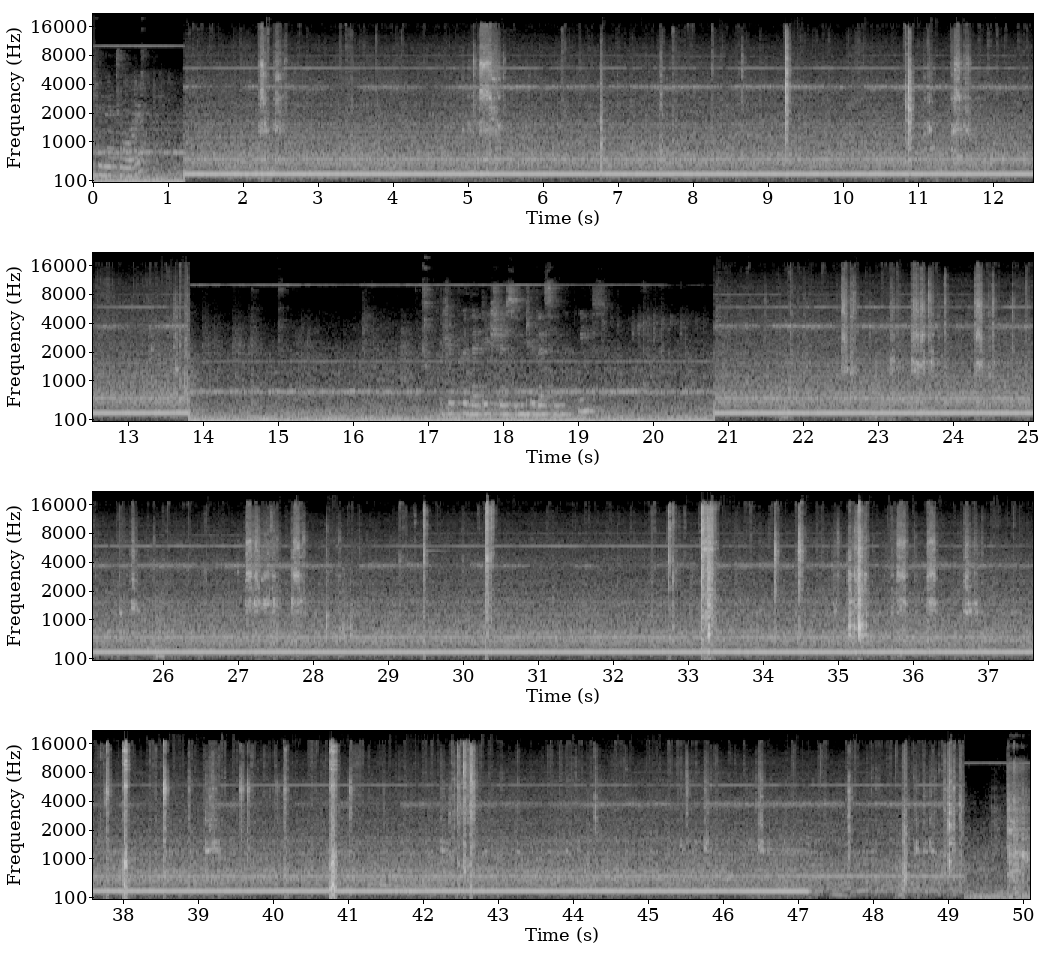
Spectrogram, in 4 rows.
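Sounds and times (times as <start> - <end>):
steady electrical hum: 0.0 - 50.0.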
